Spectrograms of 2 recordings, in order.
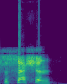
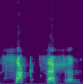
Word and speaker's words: secession: I have this discussion with respect to Texas rather frequently, and we believe Texas might make a move for secession. It's secession, not succession. It's SEC. For some people who misspell it and mispronounce it, it's secede from the union.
